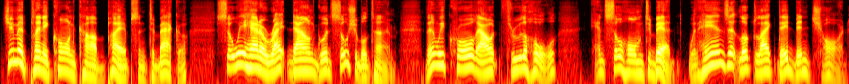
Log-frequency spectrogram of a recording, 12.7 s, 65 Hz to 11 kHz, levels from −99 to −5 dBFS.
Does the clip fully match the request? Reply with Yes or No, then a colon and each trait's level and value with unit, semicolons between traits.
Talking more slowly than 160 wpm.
No: average, 175 wpm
